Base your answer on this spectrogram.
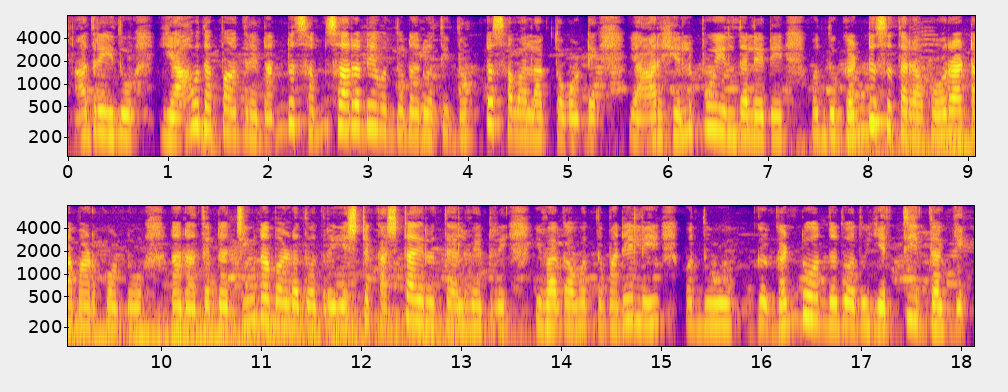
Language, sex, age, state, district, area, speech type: Kannada, female, 45-60, Karnataka, Bangalore Urban, urban, spontaneous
